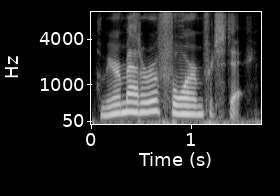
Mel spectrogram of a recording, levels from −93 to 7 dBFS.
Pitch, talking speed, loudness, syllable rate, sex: 200 Hz, 280 wpm, -16 LUFS, 7.8 syllables/s, female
